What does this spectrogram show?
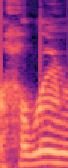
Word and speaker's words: Haroun: But remember, Haroun rhymes with baboon.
